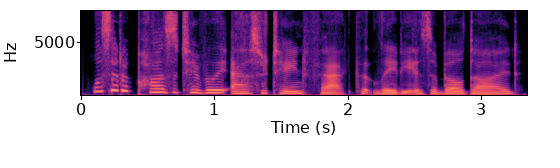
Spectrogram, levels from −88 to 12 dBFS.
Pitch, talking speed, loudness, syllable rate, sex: 220 Hz, 180 wpm, -16 LUFS, 6.5 syllables/s, female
